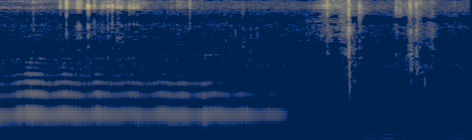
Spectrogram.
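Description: A voice humming one long held note, with a slight waver, at the close of the hymn. It stops about one and a half seconds in, and a faint click follows.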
